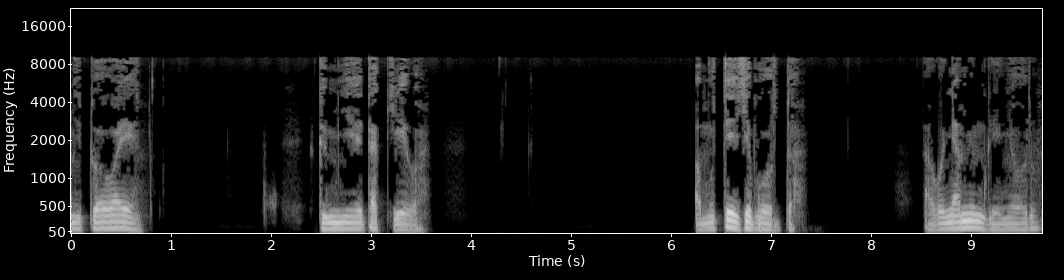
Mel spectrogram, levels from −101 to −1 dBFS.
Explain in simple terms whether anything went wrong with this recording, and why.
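Yes, something went wrong, and it lasts the whole clip. The speech sounds dull and smeared, and nothing is heard above about 9 kHz, so the crisp top end of consonants is missing and hiss-like sounds take on a fizzy, warbling texture. The likely cause is AAC compression at a low data rate. The encoder discarded high frequencies and coarsely approximated the rest to save space, and that damage is plainly audible.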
